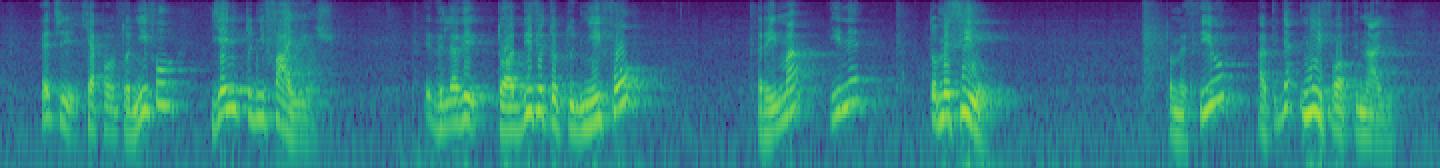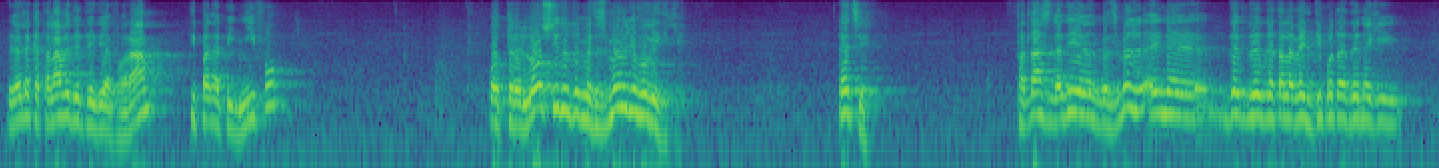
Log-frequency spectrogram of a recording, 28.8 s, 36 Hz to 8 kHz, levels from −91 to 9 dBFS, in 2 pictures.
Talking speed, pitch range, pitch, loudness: 115 wpm, 160-230 Hz, 190 Hz, -16 LUFS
